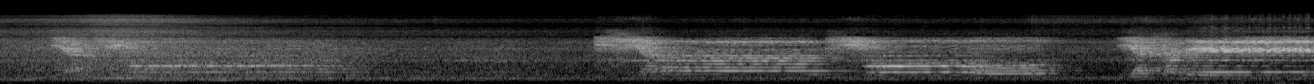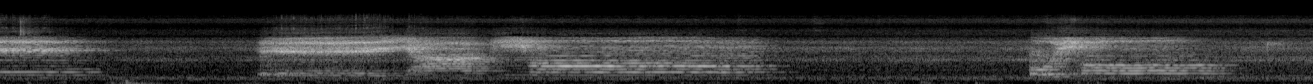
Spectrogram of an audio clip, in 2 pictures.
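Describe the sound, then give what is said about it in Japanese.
A Japanese stone-roasted sweet potato (ishi-yaki imo) vendor's advertising jingle, played from a truck with a stone oven on the back: a drawn-out, sing-song sung call in long, wavering phrases, repeated several times with short pauses between them over a steady background hiss. “これは多分日本でしかやってない面白い文化だなと思って今日ご紹介したくてですね、その石焼き芋屋さんがよく使っている音楽を今日聴いてもらって、こう、あ、こんななんだと思っていただければと思います。”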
